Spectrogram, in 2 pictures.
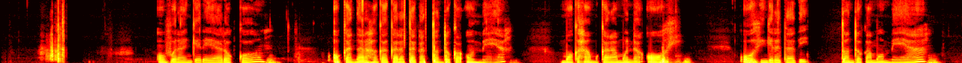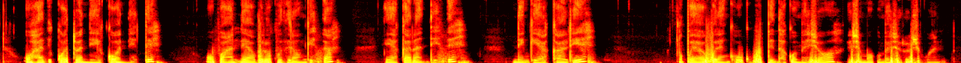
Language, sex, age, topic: Oshiwambo, female, 25-35, agriculture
